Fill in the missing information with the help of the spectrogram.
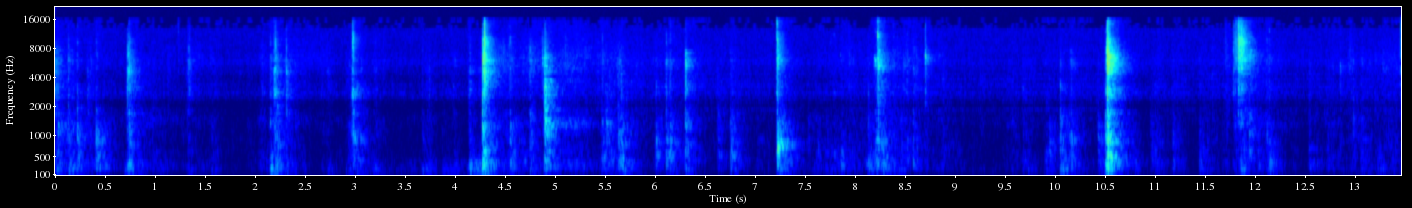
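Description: Irregular light plastic clicks and knocks as wiring connectors and clips are pushed home on a washing machine's electronic control board, with one sharper knock about three quarters of the way through. The connectors pushing fully in are the sign that the board is seated correctly.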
